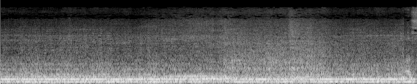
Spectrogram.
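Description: Electric motor of a churro-extruding machine running steadily, turning the screw augers that push the chilled churro dough through the machine: a loud, even hum with a steady tone.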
